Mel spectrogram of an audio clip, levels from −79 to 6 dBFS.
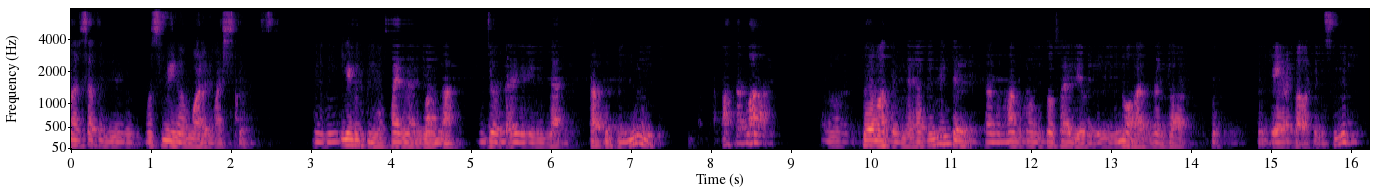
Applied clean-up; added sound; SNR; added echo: neural mask model DeepFilterNet 3.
